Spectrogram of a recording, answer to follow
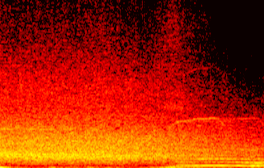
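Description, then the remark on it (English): A tennis crowd cheers and applauds in a steady, dense wash of noise, rallying behind Jabeur as she begins to struggle. Near the end, a sustained, pitched shout or tone rises above the roar. “Crowd rallying behind Jabeur here as she begins to struggle.”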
